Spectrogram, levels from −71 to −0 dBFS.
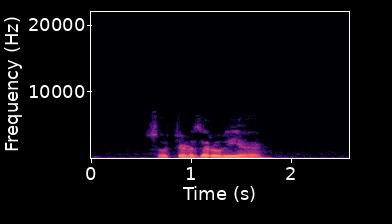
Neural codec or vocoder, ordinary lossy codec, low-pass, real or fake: none; AAC, 32 kbps; 7.2 kHz; real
